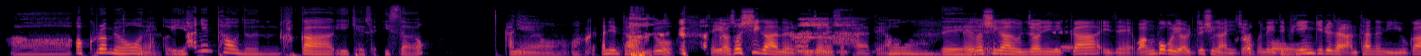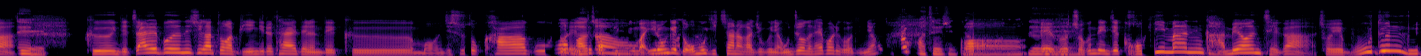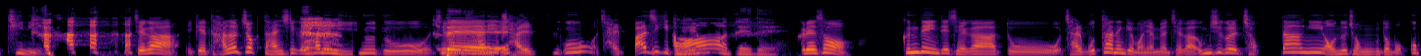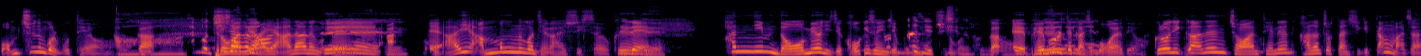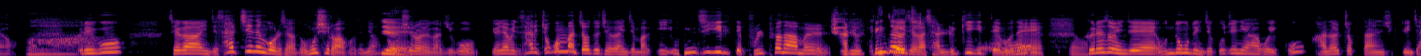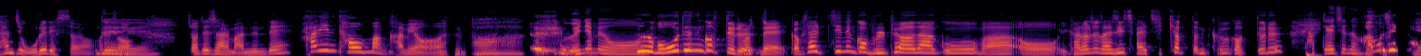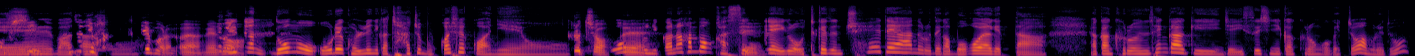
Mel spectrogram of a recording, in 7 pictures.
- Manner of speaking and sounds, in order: tsk; laughing while speaking: "어 그"; laugh; distorted speech; laugh; other background noise; unintelligible speech; laugh
- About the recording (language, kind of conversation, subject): Korean, advice, 일상 루틴을 깨고 새로운 자극을 얻으려면 어떻게 하면 좋을까요?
